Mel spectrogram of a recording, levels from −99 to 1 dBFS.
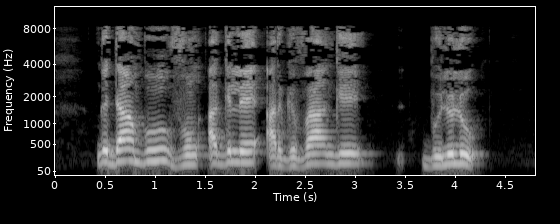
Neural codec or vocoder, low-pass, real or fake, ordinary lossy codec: none; 10.8 kHz; real; MP3, 32 kbps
